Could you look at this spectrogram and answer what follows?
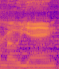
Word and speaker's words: Mojang: Mojang or Mo Yang? It's Mojang, bro. I I swear even the devs of Mojang or the the the devs call it Mojang a lot because that's just the American way to pronounce it.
